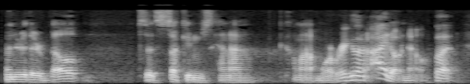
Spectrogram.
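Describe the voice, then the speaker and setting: Lower-voiced man on dull podcast audio. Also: animated, normal speed, gravelly, slightly rough. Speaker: podcast host. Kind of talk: casual chat about comic books.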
